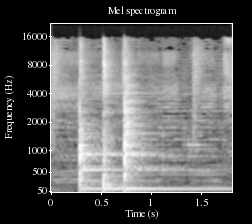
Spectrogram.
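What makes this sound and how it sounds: A bare sheet aluminum rear bulkhead panel, one of the panels separating the cockpit from the engine bay, is knock-tested three times before any sound deadening is applied. Each knock gives a sharp tap followed by a sustained metallic ring with a clear tone around 900 Hz over a steady low hum, decaying slowly between hits. The untreated panel rings noticeably, which is why damping material is planned.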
